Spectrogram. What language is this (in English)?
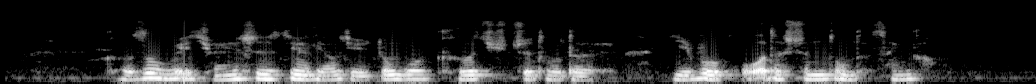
Chinese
